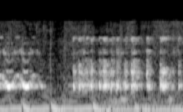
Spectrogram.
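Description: Clementoni Cyber Robot's small speaker playing programmed sound effects: a warbling electronic 'robotic voice' that ends about half a second in, then a tinny cymbal sound lasting about a second.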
